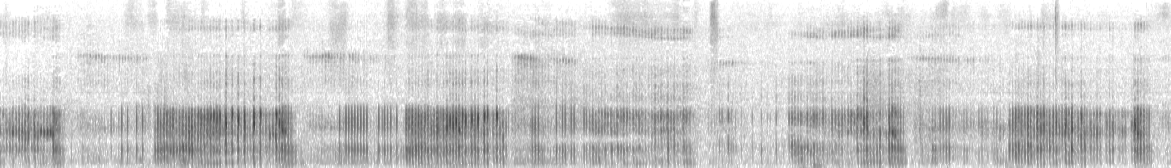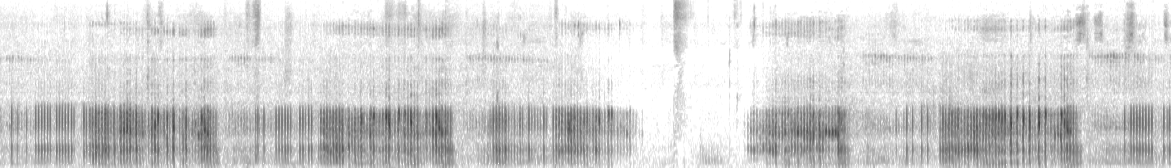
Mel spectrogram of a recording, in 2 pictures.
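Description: Domestic cat purring, in phrases a second or two long with short lulls between them, and a pause of about a second and a half near the end.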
